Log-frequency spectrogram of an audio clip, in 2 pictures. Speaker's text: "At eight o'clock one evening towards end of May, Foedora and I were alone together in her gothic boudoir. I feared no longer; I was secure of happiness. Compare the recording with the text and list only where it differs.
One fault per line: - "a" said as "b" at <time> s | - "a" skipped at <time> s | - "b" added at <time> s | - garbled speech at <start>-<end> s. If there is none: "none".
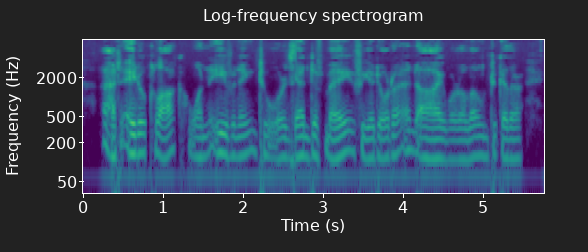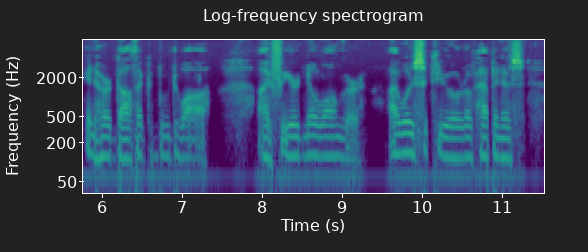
none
